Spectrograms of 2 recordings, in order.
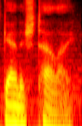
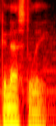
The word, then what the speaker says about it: Ganesh Talai: Finding the places, he sees Ganesh Talai. Pronouncing the name of the place, he figures out that they were the same names, but he was pronouncing it wrong all of this time as Ganestali.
